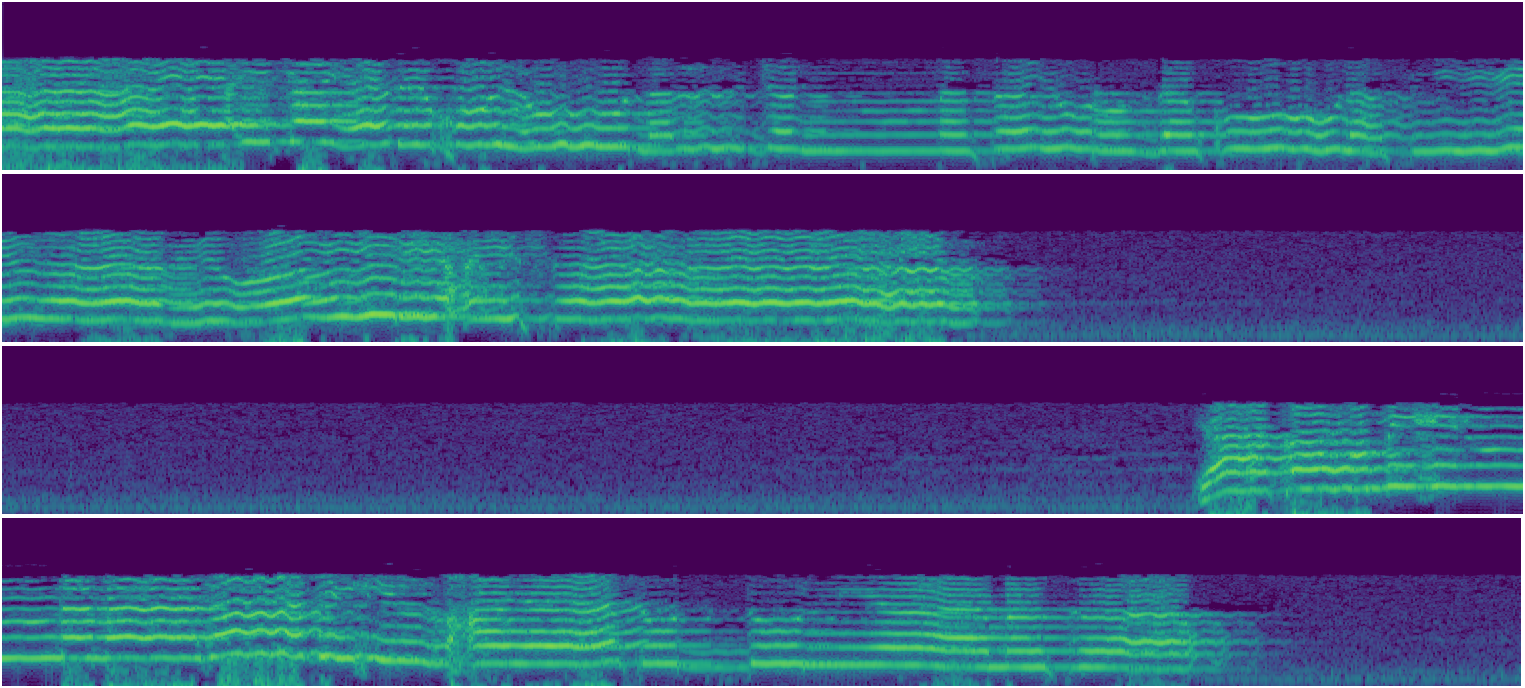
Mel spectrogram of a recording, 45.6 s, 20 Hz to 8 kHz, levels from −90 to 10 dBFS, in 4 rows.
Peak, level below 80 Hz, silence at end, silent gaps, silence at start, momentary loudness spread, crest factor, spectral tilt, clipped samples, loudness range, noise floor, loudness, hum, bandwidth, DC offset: -4 dBFS; -46 dBFS; 2.15 s; none; 0 s; 10 LU; 14 dB; -9.5 dB/octave; under 0.1%; 8 LU; -53 dBFS; -15 LUFS; none; 3.2 kHz; under 0.1%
